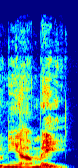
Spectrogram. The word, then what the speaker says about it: Niamey: right says an echo was delegation flew into niamey that's how I pronounce it deal with it on Saturday to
